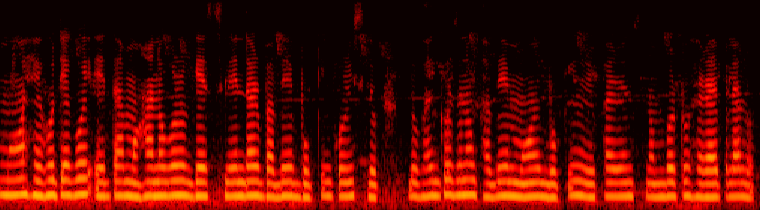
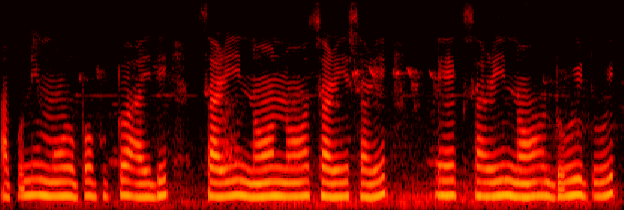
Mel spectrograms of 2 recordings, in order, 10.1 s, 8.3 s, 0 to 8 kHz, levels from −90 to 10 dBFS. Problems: none marked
